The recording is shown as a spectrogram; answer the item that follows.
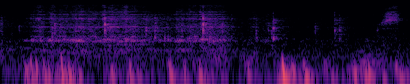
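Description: Hand-operated rotary vegetable cutter turning and shredding vegetables into a pan, with an irregular run of mechanical clicks and rattles.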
